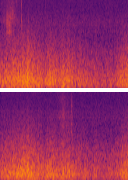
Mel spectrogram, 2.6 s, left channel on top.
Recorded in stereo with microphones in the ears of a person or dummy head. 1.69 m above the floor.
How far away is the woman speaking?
No woman speaking in this recording.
